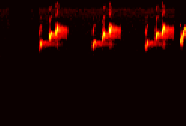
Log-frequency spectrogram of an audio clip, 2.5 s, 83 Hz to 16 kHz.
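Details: Saffron finch voice from captive-bird training audio: three repeated phrases of three rising notes climbing in pitch, spaced about 0.7 seconds apart, followed by a higher squeaky note at the end.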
